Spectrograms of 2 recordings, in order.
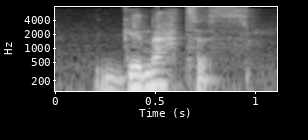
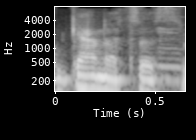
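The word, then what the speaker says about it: Ganatus: He played a Thal called Gnatus. Remember him? Or Gannatus, depending on how you want to pronounce it.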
